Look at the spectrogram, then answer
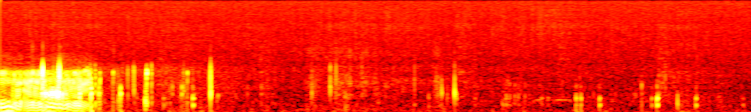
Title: Uhh... stomach growling.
